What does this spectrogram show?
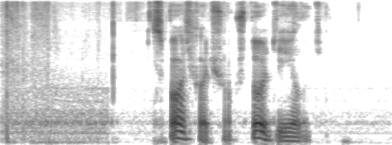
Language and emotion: Russian, sad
